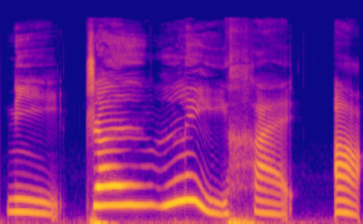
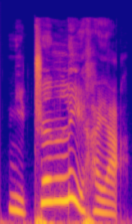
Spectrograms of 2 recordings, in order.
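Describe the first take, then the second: First: Nǐ zhen lì hai à stretched out; slow demonstration. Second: Said in the usual way. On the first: Shown as a demonstration. Teacher repeats a phrase for learners, very slowly. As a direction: separate each syllable of Nǐ zhen lì hai à.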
